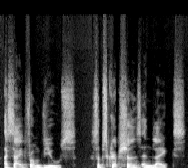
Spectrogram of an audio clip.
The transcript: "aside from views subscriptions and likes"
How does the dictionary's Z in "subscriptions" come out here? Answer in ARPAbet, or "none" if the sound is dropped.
S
